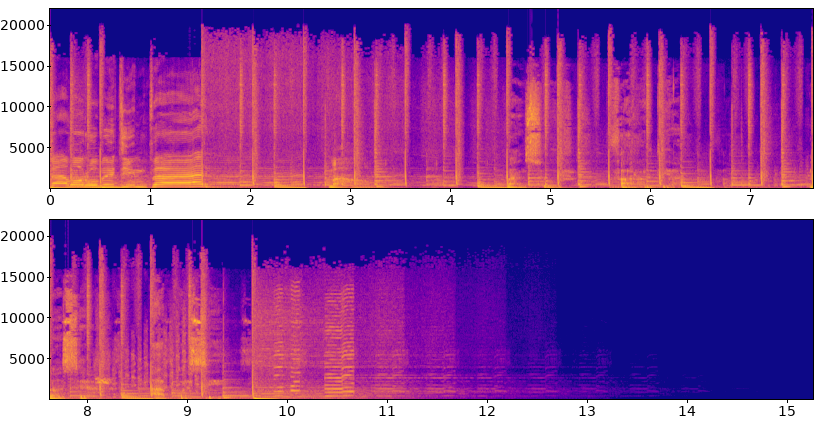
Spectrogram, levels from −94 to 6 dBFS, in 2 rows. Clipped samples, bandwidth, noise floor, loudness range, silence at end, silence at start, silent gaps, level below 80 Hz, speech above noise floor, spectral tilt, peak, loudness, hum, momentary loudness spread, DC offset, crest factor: under 0.1%; over 20 kHz; under -90 dBFS; 7 LU; 4.1 s; 0 s; none; -22 dBFS; over 80 dB; -3.5 dB/octave; 0 dBFS; -14 LUFS; none; 10 LU; under 0.1%; 16 dB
